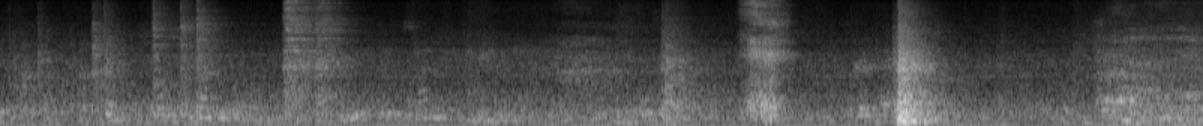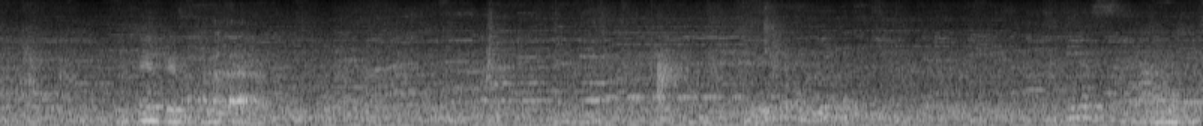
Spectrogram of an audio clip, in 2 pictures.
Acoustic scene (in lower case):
cafe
